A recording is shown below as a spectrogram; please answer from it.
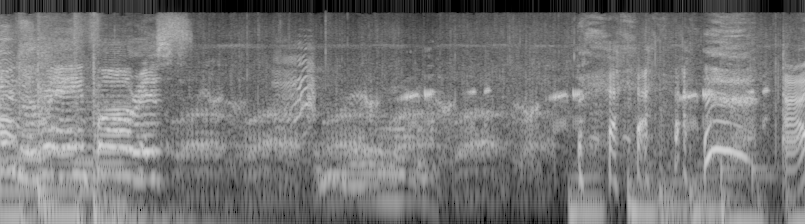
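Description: Frog croaking in a rainforest during rain, a loud, close run of repeated rhythmic croaks and calls that continues through the whole stretch with no talking.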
